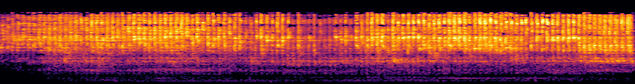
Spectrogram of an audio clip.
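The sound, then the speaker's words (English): A steamroller's steel front roller drum scrapes off rocks stuck to it in a continuous, loud grinding rasp, with a buzzing, echoey metallic vibration resonating off the steel drum and no pauses for the full eight seconds. “So the vibration, echoey vibration that you're hearing, I think, is resonating off of the steel drum, which is essentially the front roller.”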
